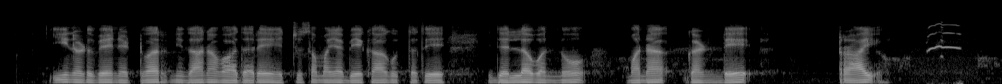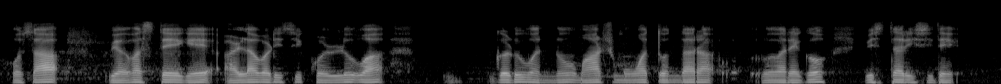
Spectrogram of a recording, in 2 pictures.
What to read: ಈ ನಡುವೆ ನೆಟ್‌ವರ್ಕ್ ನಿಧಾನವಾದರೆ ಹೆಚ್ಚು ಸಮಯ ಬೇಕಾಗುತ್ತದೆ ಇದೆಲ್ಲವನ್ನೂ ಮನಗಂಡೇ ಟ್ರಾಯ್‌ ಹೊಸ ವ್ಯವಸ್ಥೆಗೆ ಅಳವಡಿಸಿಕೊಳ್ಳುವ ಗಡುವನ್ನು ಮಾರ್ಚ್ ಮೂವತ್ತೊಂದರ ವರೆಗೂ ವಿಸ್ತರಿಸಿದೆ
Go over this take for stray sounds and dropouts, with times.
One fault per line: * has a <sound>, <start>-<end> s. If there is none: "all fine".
* has a squeak, 9.3-9.7 s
